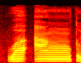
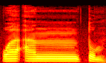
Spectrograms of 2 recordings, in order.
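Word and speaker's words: وَأَنْتُمْ: Wa antu jangan, wa angtu jangan. Ini bunyi vokalnya NN. Wa antum seperti itu.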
